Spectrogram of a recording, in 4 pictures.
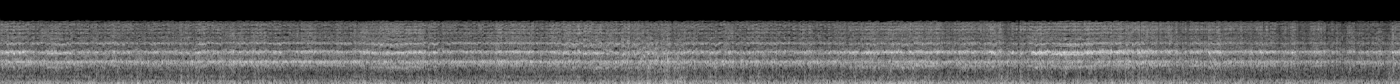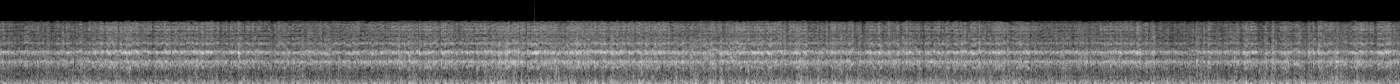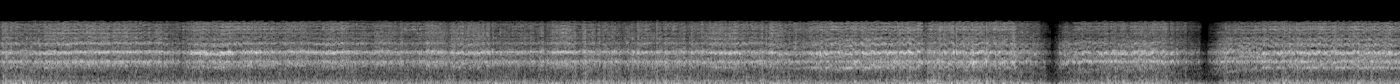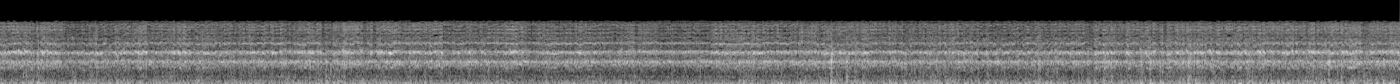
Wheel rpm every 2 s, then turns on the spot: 230, 230, 220, 230, 220, 230, 230, 230, 230, 230, 230, 230, 240, 230, 230, 230, 230, 230, 200, 130, 160, 220, 230, 230, 230, 220, 220, 230.
none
